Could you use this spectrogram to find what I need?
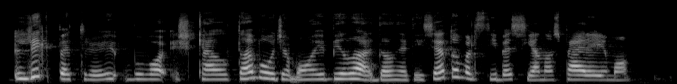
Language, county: Lithuanian, Utena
